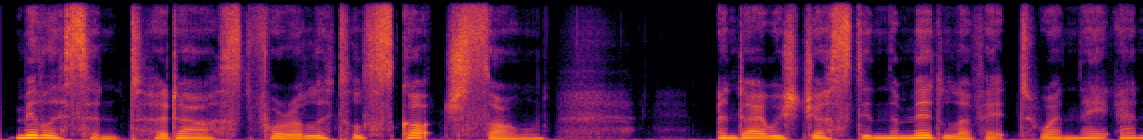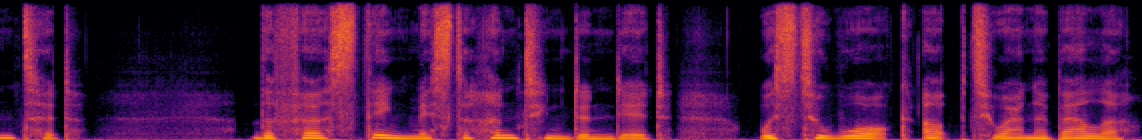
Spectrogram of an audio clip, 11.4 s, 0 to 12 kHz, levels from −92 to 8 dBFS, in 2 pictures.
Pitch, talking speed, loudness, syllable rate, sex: 185 Hz, 170 wpm, -20 LUFS, 4.8 syllables/s, female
